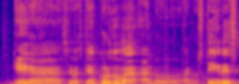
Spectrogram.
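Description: A man's high-pitched voice at a very slow pace with lively intonation, audible room echo and noticeable background noise. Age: 20s. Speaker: podcast co-host. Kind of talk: casual chat.

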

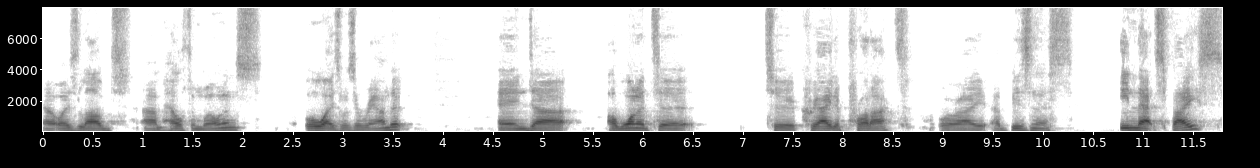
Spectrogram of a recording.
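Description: In a very clean recording with a silent background, a man with an Australian accent speaks at a medium pitch and fairly slow pace, his dark, mellow tone and fairly even intonation broken by long, frequent pauses. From Australia, New South Wales. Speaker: gym founder and CEO. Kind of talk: interview.

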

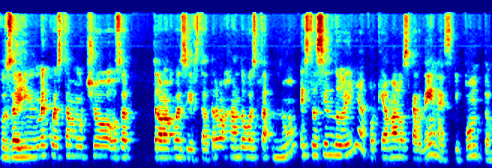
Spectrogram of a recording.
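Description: Speaking at a moderate pace, a woman with medium pitch and ordinary pitch variation has an ordinary speaking voice. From Monterrey, northern Mexico. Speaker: psychologist. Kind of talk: casual chat.

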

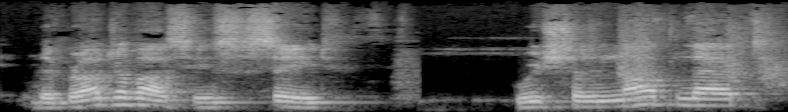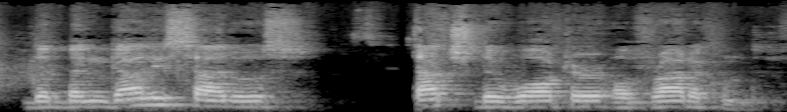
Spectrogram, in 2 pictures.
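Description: With music in the background, a man speaks at a fairly slow pace and a fairly high pitch. His loudness stays very even, and his pitch variation is ordinary. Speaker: reader and discussion leader. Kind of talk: reading aloud and group discussion.

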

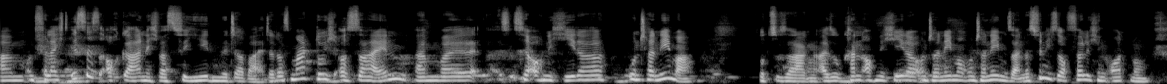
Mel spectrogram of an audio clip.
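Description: A woman speaks in an ordinary speaking voice. Her pitch is medium and her pace fairly quick. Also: lively intonation. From Rhineland, Germany (Mönchengladbach). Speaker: leadership and innovation consultant. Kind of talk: interview.

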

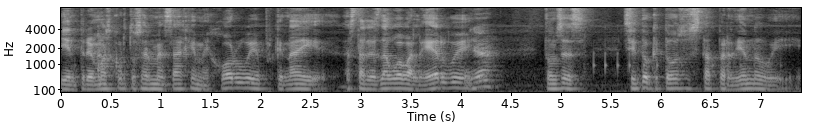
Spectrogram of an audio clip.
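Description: Over noticeable background noise and audible room echo, a man with a Mexican accent talks fairly quickly at a medium pitch in a monotone, flat intonation. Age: 30s. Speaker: podcast host. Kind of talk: casual chat.

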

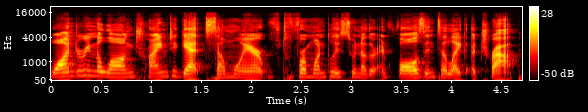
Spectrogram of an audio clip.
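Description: A woman's bright, sharp, animated voice, fairly high and fairly quick, with ordinary pitch variation. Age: 30s. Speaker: podcast co-host. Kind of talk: casual chat.

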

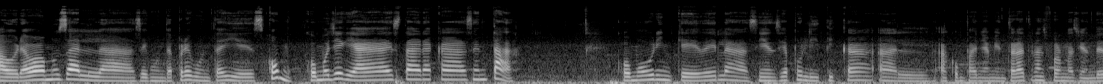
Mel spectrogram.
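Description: Amid noticeable background noise and audible room echo, a woman speaks fairly slowly in a fairly low voice with ordinary pitch variation. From Colombia, raised in Bogotá (born Bucaramanga). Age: 40s. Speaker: life coach and podcast host. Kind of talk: personal monologue. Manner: hesitant, many fillers.

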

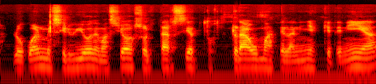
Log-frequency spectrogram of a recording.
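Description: He speaks at a medium pitch in a normal speaking voice. The man's intonation is fairly even, his pace fairly quick. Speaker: podcast host and social skills coach. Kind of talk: casual monologue.

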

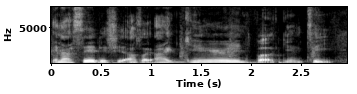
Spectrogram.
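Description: Speaking at a fairly quick pace, a man with a very deep, low pitch and vocal fry delivers his words in an animated tone. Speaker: podcast host, cannabis talk. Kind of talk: casual rant, monologue. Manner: casual, profane, animated.

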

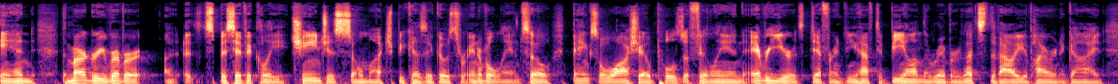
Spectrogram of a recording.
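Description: The delivery is very fast and monotone, with flat intonation. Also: man, very deep, low pitch for a man, hardly any pauses, very clean recording, silent background. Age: 30s. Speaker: podcast host and paddling outfitter. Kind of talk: casual chat.

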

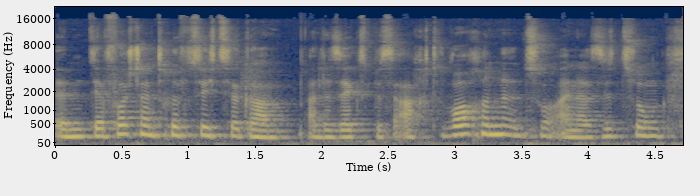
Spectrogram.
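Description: Somewhat breathy and dark, mellow in tone, a woman speaks at a fairly slow pace with fairly even intonation in a room with audible echo. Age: 50s. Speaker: charity board member and parent. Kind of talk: interview.

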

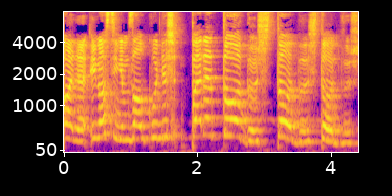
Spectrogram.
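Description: A woman's lively intonation comes through against noticeable background noise. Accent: European Portuguese. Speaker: podcast co-host. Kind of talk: casual chat.

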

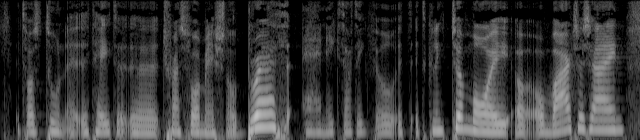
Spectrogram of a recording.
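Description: A woman's fairly low voice at a moderate pace with hardly any pauses, dry and close with no echo, on a very clean recording with a silent background. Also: ordinary pitch variation, big swings in loudness. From Turkey. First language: Turkish (speaking Dutch). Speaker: neuroscientist and coach. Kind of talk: interview. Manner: halting.

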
